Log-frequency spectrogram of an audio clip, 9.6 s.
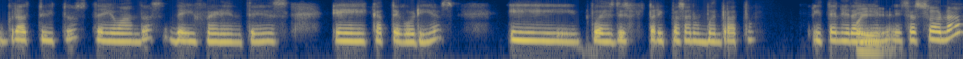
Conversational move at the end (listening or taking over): listening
